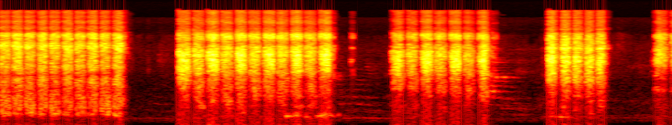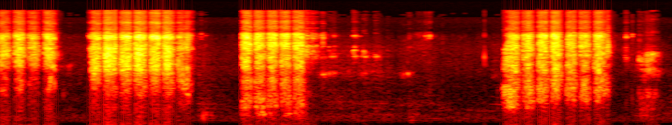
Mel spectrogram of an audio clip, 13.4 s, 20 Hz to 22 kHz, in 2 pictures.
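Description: A 100 grit file shaping nails during a nail-art manicure: repeated bursts of dry, raspy rubbing strokes about a second long, separated by short pauses, close and fairly loud with no talking.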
